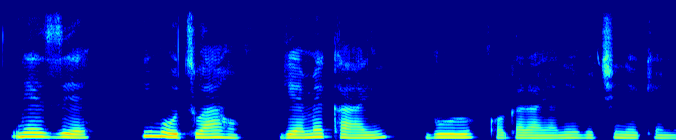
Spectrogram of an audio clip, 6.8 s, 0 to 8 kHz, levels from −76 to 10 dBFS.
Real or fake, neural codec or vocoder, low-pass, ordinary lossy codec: real; none; 7.2 kHz; none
